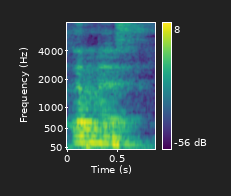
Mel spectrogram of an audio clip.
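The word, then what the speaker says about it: Hermès: a brand called Hermes I've been told it is to be pronounced as Hermes okay Hermes recently the real making value of this thing has come out has $1,100 to make it.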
